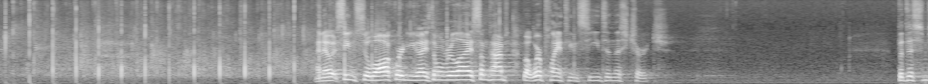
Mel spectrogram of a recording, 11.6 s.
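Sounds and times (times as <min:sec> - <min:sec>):
audience clapping in rhythm: 0:00.0 - 0:06.2
speech: 0:04.0 - 0:08.4, 0:11.3 - 0:11.5.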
